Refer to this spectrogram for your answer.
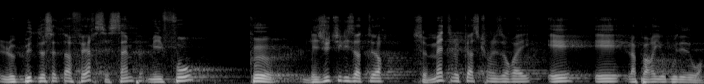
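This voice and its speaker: A man with a southern French accent speaks at a fairly high pitch. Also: ordinary pitch variation, moderate pace. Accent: southern French (Toulouse). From Toulouse, southern France. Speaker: industrial technology sales representative. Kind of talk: conference presentation and Q&A. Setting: conference room with audience. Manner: hesitant, many fillers and repetitions.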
